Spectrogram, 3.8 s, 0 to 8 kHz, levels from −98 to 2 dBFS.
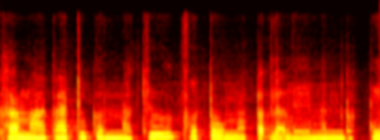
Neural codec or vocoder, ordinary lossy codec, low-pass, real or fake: codec, 32 kHz, 1.9 kbps, SNAC; none; 7.2 kHz; fake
